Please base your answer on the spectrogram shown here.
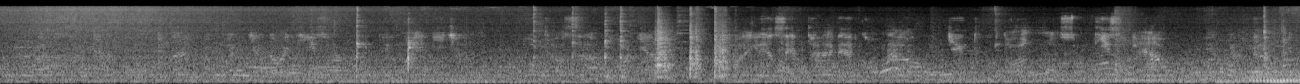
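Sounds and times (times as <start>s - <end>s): stir-fry sizzling in a wok: 0.0s - 13.0s
metal ladle stirring food: 3.5s - 4.4s, 5.2s - 7.4s, 12.6s - 13.0s
ladle clinking against wok: 12.6s - 13.0s.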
